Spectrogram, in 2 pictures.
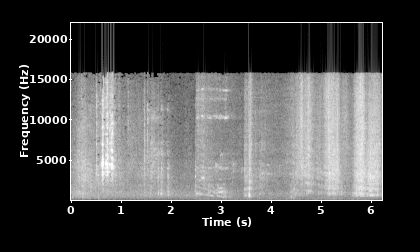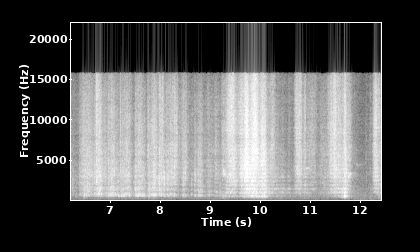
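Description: Synthetic tent fabric and mesh rustling and swishing as a screen tent is handled and set up, in irregular bursts, with a sharp burst near the start and the loudest stretch about ten seconds in.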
